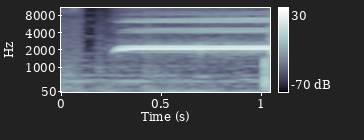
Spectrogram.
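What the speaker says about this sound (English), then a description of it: "Egg gives a loud blow of his whistle" A single loud, shrill whistle blast starts abruptly and holds steady for most of a second.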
